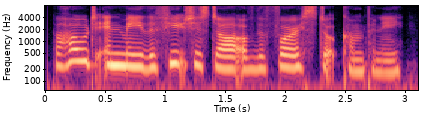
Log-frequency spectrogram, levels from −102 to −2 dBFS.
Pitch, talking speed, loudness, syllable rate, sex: 225 Hz, 210 wpm, -16 LUFS, 5.8 syllables/s, female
